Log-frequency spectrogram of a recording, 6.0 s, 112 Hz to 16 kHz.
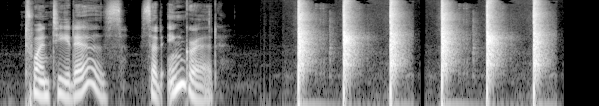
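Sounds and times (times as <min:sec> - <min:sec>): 
speech: 0:00.4 - 0:02.3
sharp loud spanking smacks: 0:03.0 - 0:05.6.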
